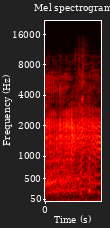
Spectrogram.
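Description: A fart sound alert goes off on a livestream, one short loud blurt lasting about a second, alone with no voices.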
